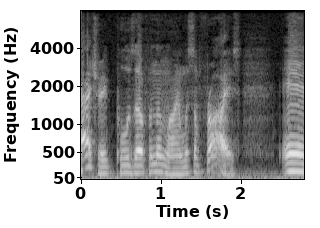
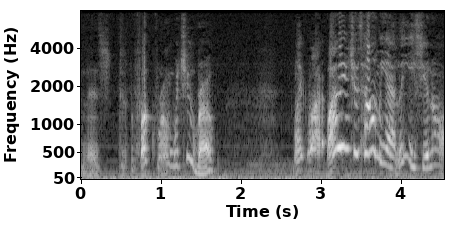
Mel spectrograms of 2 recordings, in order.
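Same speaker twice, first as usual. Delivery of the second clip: very high, incredulous squeak; high-pitched outraged whine; exasperated disbelief. Real, not acted. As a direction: demand an answer in disbelief. Exasperated rant at ex.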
